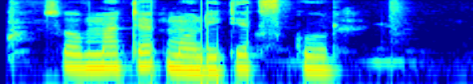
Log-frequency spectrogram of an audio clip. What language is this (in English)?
Luo (Kenya and Tanzania)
